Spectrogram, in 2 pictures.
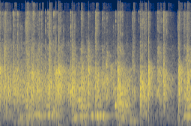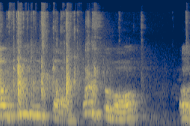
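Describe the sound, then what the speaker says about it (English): Audience round of applause in a talk, crisp claps heard in the first seconds under a speaker's voice, then tailing off as the speaker carries on. "That deserves a round of applause."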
